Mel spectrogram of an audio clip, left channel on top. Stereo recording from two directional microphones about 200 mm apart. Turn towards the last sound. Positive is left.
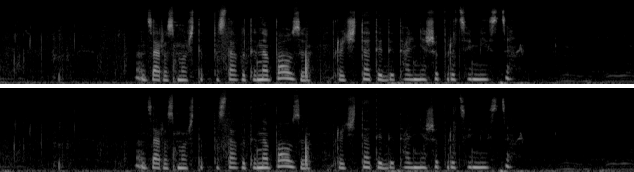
turn(degrees=-5)  # may be behind; listen again after turning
